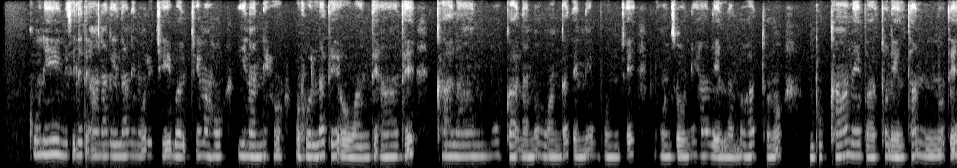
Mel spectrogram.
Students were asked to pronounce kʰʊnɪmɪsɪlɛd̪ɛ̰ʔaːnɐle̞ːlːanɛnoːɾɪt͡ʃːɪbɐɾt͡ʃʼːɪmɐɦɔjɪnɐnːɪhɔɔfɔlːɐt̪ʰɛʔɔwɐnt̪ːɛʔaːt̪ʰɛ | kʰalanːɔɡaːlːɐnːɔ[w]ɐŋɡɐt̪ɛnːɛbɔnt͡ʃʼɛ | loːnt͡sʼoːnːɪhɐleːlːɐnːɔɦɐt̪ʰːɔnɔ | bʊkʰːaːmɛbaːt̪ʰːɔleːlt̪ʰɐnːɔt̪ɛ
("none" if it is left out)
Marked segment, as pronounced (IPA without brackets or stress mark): w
